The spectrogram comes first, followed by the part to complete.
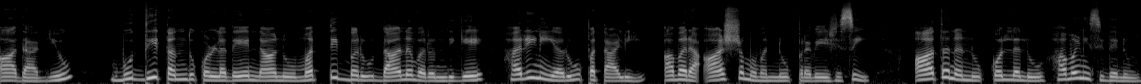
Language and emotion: Kannada, neutral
